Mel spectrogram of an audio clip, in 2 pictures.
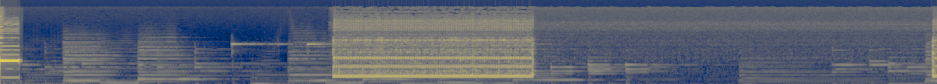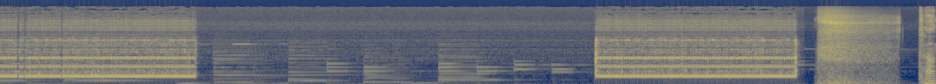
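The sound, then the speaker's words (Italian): A phone rings out on an outgoing call: three long, steady rings about four seconds apart, loud over soft background music, then a brief click as the line picks up. “certo non risponderà mai. Oh, non pensavo che avessi ancora il mio numero.”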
